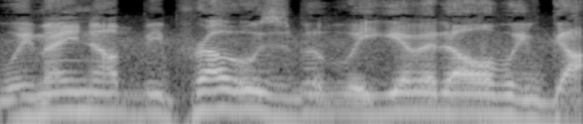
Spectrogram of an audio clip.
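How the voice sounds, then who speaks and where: Using a put-on character voice, a man sounds raspy with fairly high pitch and fairly even intonation, talking at a moderate pace against clear background noise. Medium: video game.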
